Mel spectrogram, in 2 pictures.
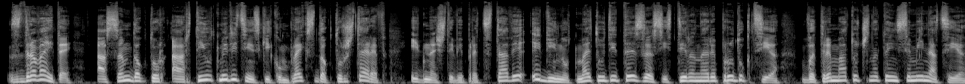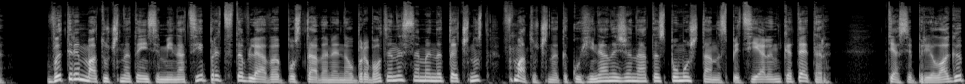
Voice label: bulgarian corporate videos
